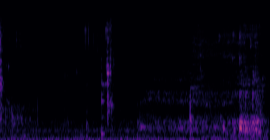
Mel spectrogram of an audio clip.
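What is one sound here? A young man gulps soup from a bowl.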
